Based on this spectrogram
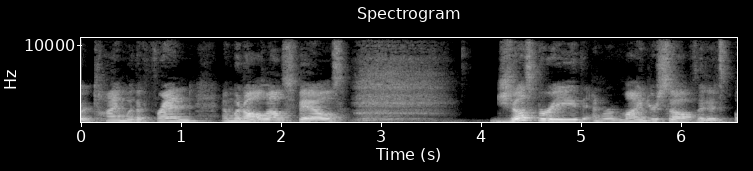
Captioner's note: breath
